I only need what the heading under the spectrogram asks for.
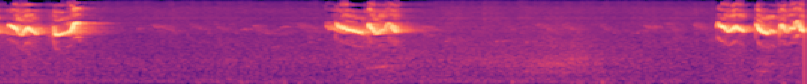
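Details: Captive white-eye performing its 'líu' song, wings spread: three short bursts of very high, rapid twisting warbled notes, separated by pauses of about two seconds, against faint low background hum.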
